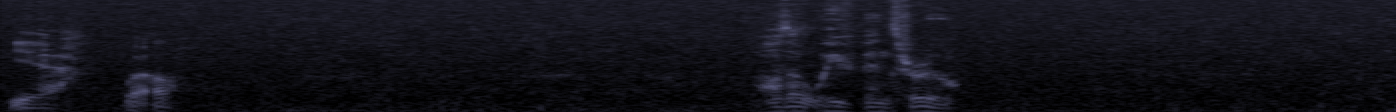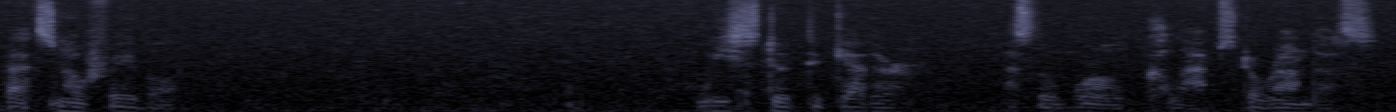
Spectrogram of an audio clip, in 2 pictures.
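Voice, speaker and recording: Low-voiced, earnest, proud brother. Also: male voice, fairly even intonation, background noise. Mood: wry, tender. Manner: earnest, measured, dramatic. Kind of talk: video game cutscene acting.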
